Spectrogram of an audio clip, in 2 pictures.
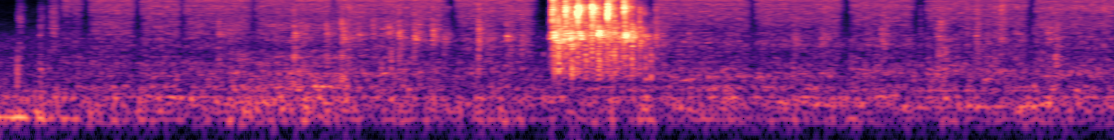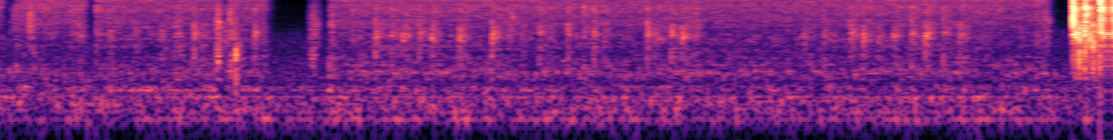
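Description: Aerosol can of Rust-Oleum Peel Coat rubber coating spraying a light first coat in steady hissing passes. There are many short breaks and a clear pause about ten seconds in, with a louder, harsher burst about four seconds in.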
